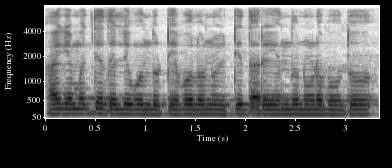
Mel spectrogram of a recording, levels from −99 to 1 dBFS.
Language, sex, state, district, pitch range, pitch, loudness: Kannada, male, Karnataka, Koppal, 125-130 Hz, 125 Hz, -15 LUFS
